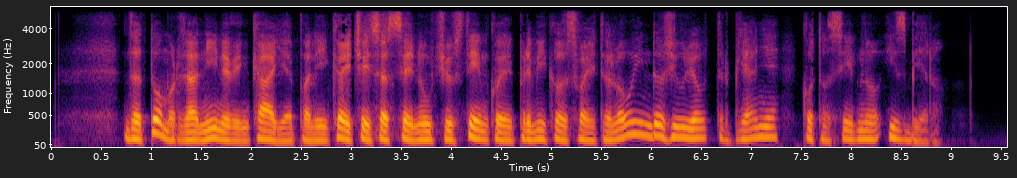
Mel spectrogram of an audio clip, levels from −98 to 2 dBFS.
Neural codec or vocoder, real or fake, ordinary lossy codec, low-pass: codec, 24 kHz, 0.9 kbps, DualCodec; fake; AAC, 32 kbps; 5.4 kHz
